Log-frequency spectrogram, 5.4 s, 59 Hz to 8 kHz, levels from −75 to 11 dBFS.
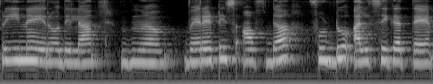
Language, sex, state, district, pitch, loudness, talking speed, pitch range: Kannada, female, Karnataka, Shimoga, 225 Hz, -19 LUFS, 100 wpm, 210-240 Hz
